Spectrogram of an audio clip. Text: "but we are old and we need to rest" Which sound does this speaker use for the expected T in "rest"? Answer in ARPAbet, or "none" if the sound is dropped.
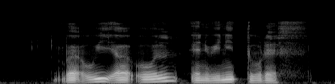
none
